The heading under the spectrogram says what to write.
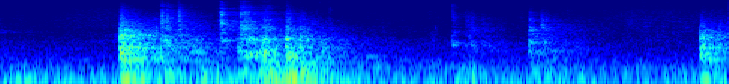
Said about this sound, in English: I've got a lot of dishes done so far. I'm enjoying talking. I'm enjoying doing dishes.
